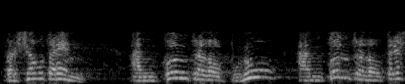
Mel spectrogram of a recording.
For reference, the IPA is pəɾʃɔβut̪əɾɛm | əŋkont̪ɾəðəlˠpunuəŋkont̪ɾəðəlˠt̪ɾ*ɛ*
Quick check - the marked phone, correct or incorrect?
correct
